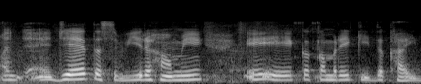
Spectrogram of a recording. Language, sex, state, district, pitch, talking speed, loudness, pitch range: Hindi, female, Punjab, Fazilka, 210 Hz, 130 wpm, -17 LUFS, 205-220 Hz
